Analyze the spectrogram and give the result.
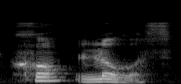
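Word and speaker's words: ὁ λόγος: Y como es un espíritu rudo, por eso es de que vamos a pronunciar de esta manera. Jo logos.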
